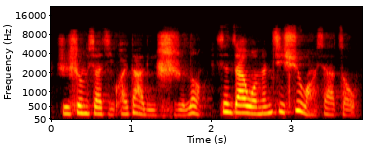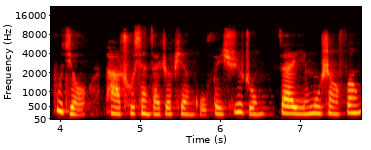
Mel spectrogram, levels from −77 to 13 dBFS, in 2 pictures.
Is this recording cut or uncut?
cut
